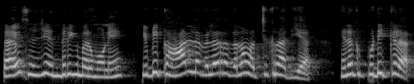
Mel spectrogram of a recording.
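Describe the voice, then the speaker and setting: A woman's voice: very high-pitched, quick pace, bright, forceful tone. A woman playing a mother-in-law who scolds and fusses over her son-in-law. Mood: scolding. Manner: scolding, fussing. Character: flustered mother-in-law, embarrassed by pleading son-in-law.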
